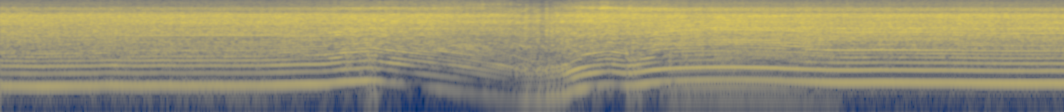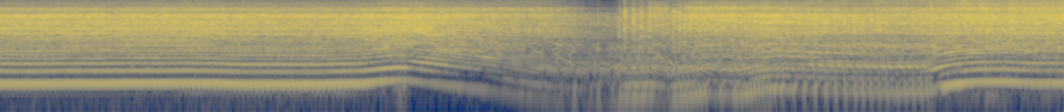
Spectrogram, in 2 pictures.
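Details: Poulan Pro two-stroke chainsaw, sat unused about three years, after carburetor adjustment, cutting small logs; strong steady howl drops under load in the cut and climbs back cleanly at full throttle; saw runs right.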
